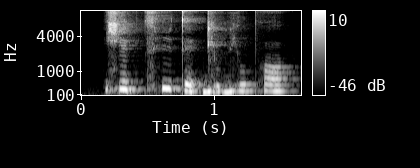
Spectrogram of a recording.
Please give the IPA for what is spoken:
ɕẽ˦k̚t͡sʰi˥˧ t̪e˨ʔɡju˨˩bju˧pʰɔ˧

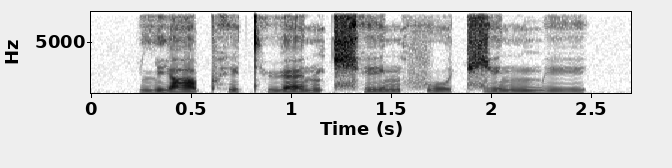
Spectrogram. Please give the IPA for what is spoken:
ljä˧˥pʰi˧t̪ʰɥɛ˧˥nt͡ɕʰi˥n fu˨˩t͡ɕi˥˩n mi˨˩˦

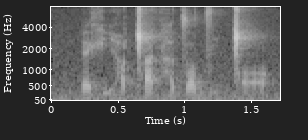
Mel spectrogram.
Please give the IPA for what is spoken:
ɛxḭ ɦɑǁa ɡʱad͡zɔ d͡zḭ ǁɑ̰

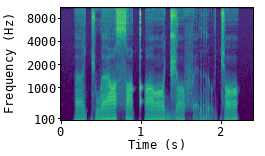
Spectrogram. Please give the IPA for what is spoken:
ɐːcwɐːsˤɨ qʼɔː d͡ʒɔːfɛ̰ro̰cɔ

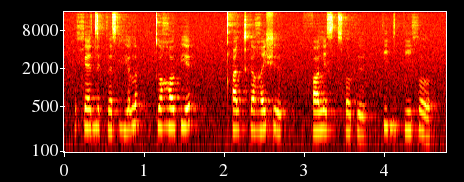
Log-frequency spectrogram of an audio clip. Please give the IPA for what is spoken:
xɛdɛ kəsvʲɔl | tʷə ʁopʲɛ | qʰəlkʰɨ ʁiʃɨ | hɒlist͡sʰoxɨ | kiɡə kixo

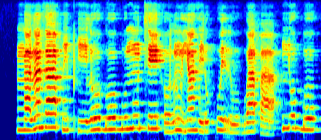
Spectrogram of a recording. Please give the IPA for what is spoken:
ŋa˨lã˦zaː˦fi˨˦ pʰiː˨loː˦ɡoː˦ bu˦ŋũ˦ t͡seː˦ho˨lũ˦˨ jã˦zi˨ɾu˦kʷe˦ ruː˨ ɡʷaː˦fa˨ | ɲoː˦ ɡ͡bo˦

